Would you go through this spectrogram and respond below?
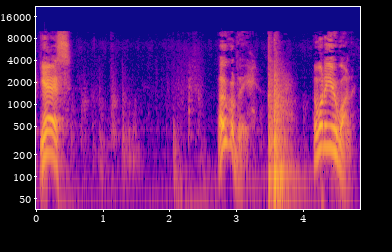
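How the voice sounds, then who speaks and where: A man's voice: high-pitched, huge pitch swings, slow pace, background noise, heavily acted. An actor playing an agitated, irritable man under pressure in a radio drama, exasperated and curt. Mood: angry, agitated.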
